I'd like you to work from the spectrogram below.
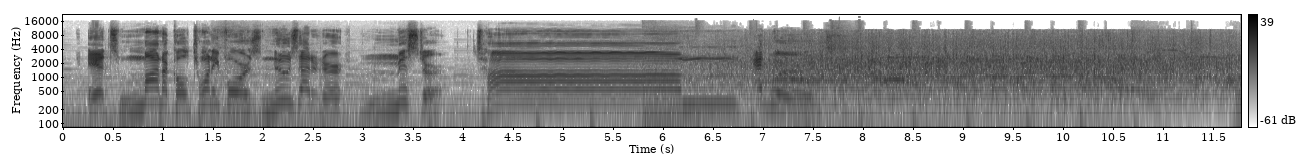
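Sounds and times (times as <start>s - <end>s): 
speech: 0.2s - 7.9s
sizable audience clapping: 6.5s - 11.7s.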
